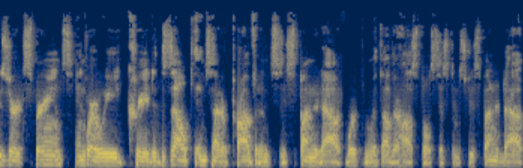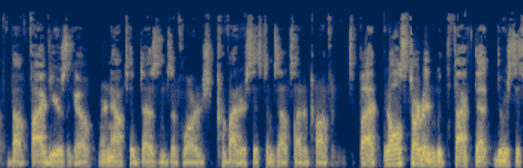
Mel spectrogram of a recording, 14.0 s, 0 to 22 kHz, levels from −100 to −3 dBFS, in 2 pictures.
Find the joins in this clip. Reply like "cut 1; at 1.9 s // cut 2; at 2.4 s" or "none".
cut 1; at 1.1 s // cut 2; at 8.6 s

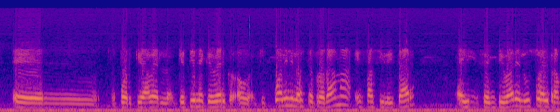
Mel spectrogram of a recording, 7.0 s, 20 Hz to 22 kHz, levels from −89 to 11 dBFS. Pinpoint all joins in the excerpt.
cut 1; at 3.8 s // cut 2; at 5.7 s

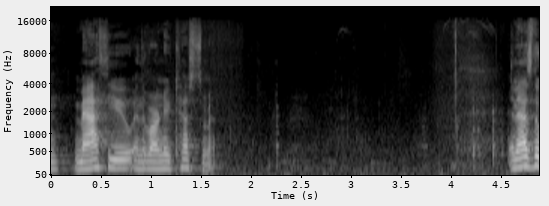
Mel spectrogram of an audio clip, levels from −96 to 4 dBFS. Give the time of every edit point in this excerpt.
cut 1; at 0.9 s

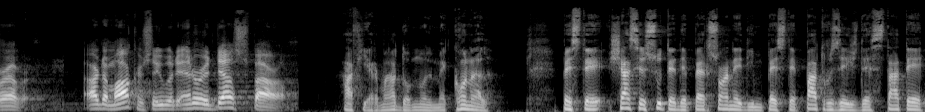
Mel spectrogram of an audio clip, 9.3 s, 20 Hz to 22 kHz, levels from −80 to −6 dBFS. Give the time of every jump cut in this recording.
none

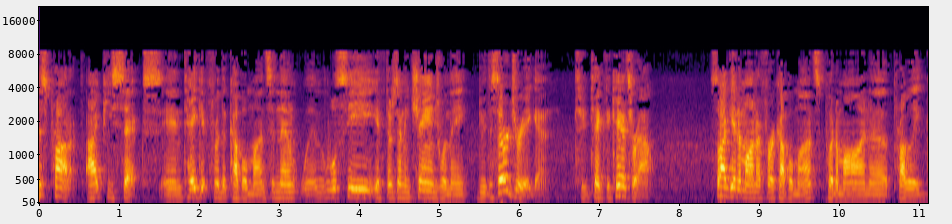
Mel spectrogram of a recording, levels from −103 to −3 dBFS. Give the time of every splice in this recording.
cut 1; at 5.4 s

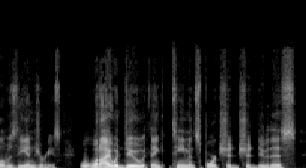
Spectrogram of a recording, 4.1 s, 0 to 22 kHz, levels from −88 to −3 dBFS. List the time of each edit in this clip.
cut 1; at 1.9 s // cut 2; at 2.3 s // cut 3; at 3.2 s

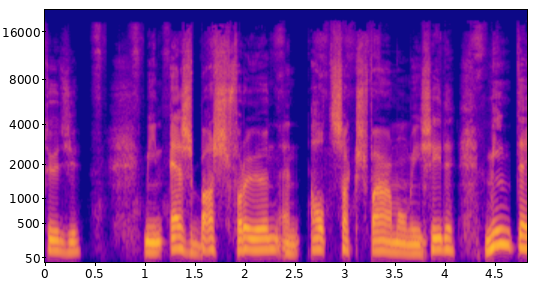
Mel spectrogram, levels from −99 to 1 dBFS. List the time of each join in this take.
none

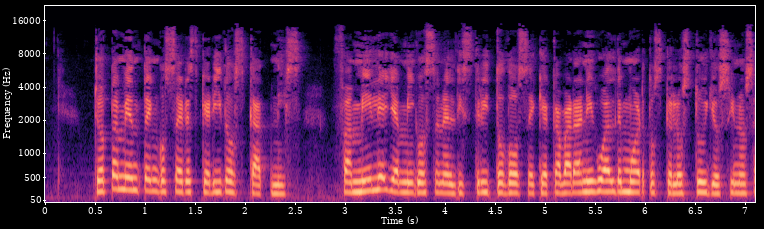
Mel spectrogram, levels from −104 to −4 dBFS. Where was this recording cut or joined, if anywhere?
none

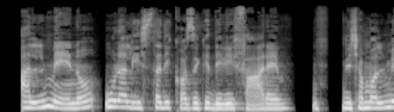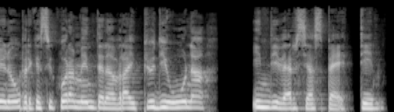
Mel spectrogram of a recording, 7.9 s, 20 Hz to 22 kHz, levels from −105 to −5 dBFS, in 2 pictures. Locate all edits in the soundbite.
cut 1; at 4.1 s

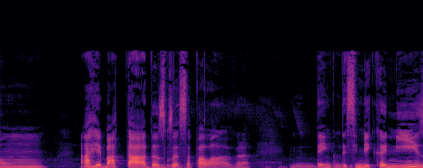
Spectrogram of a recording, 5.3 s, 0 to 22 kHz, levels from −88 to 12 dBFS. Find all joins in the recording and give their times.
cut 1; at 2.1 s // cut 2; at 4.2 s

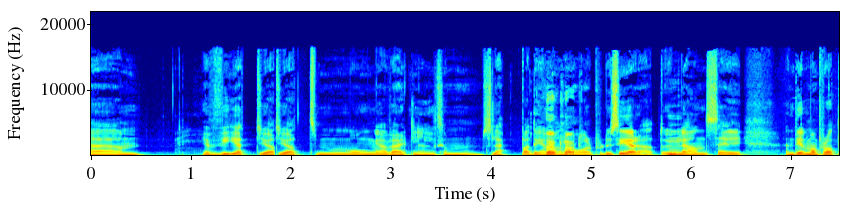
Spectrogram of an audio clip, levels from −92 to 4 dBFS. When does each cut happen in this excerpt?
cut 1; at 1.8 s // cut 2; at 3.0 s

